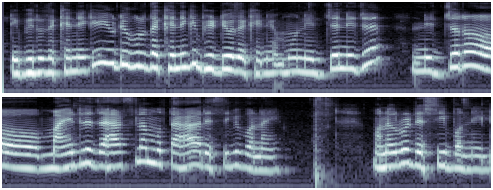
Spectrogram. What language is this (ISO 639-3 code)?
ori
